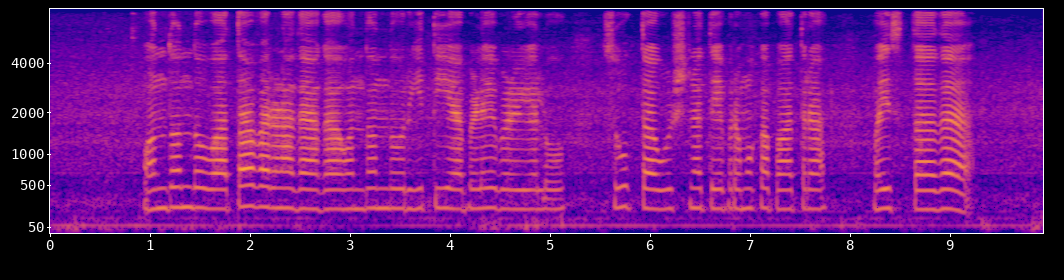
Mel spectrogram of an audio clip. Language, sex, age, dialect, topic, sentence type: Kannada, female, 60-100, Central, agriculture, statement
